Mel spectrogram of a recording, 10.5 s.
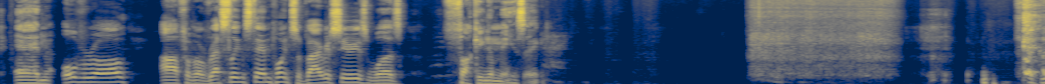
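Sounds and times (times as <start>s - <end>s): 
speech: 0.0s - 5.6s
person blowing nose: 7.5s - 9.5s.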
